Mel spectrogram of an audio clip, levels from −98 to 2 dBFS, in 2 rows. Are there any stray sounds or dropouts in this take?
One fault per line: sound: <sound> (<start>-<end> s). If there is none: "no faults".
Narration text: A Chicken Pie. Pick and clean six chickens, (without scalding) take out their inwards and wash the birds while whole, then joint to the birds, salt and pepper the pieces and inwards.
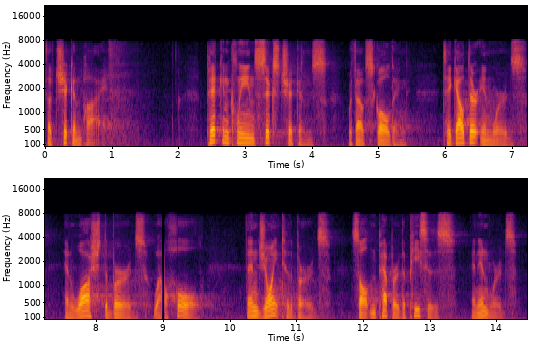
sound: dropout (9.0-9.0 s)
